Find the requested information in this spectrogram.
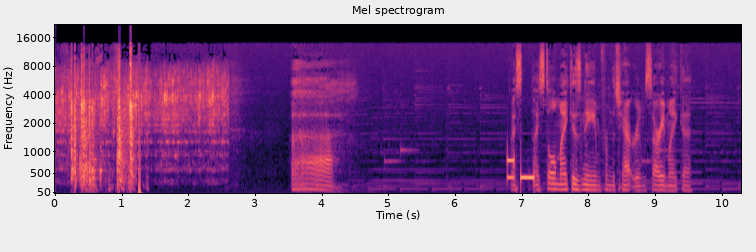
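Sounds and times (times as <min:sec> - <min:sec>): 
toilet flushing: 0:00.0 - 0:02.7
speech: 0:00.6 - 0:01.0, 0:06.9 - 0:09.7.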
